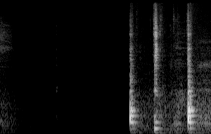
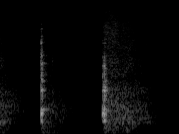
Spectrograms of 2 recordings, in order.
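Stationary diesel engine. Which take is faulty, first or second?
first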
